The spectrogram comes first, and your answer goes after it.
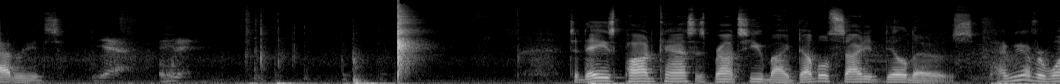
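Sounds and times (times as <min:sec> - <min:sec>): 
speech: 0:00.0 - 0:02.0, 0:05.7 - 0:10.6
hand clapping: 0:04.0 - 0:04.4.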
